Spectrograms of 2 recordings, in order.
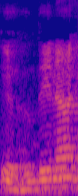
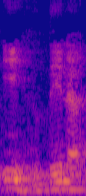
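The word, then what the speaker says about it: اهدنا: ഇഹ്ദിനസ് സിറാത്തൽ മുസ്തഖീം, ഇഹ്ദിന, അവിടെ പല ആളുകളും ഇഹ്ദിന എന്ന് ഹംസക്ക് സുക്കൂന് കൊണ്ട് തുടങ്ങാറുണ്ട്. സത്യത്തിൽ അവിടെ കസ്ർ കൊണ്ടാണ് നമ്മൾ തുടങ്ങേണ്ടത്. ഇഹ്ദിന, ഈ എന്നുള്ള ഹംസയെ കസ്ർ കൊടുത്തുകൊണ്ട് നല്ല ശ്രദ്ധിച്ചുകൊണ്ട് തന്നെ ഈ എന്നുള്ള ഉച്ചാരണം വരേണ്ടതുണ്ട്.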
